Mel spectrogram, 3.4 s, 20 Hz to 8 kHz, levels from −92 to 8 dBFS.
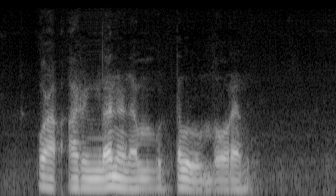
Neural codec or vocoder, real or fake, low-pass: codec, 16 kHz in and 24 kHz out, 0.6 kbps, FocalCodec, streaming, 4096 codes; fake; 7.2 kHz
